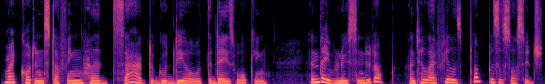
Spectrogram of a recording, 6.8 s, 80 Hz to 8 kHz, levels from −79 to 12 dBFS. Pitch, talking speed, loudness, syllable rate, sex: 235 Hz, 220 wpm, -16 LUFS, 5.8 syllables/s, female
